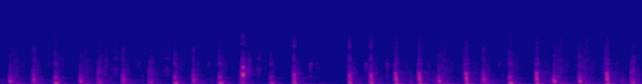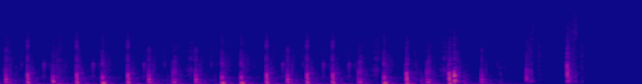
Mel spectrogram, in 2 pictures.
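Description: Rapid blocky footsteps or digging thuds knock on stone in quick succession.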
